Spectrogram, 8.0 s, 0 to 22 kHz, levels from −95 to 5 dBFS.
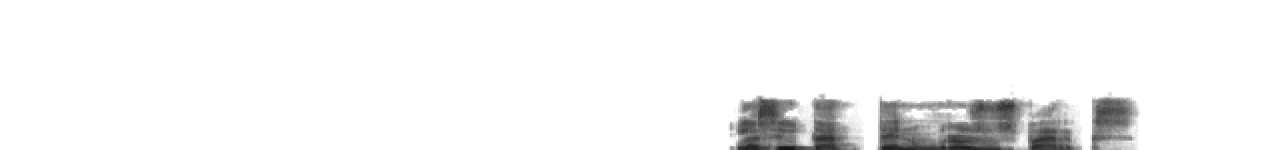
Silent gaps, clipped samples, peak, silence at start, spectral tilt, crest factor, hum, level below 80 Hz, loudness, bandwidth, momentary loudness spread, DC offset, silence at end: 5.42-5.47 s; under 0.1%; -2 dBFS; 4.6 s; -3 dB/octave; 18 dB; none; -62 dBFS; -15 LUFS; 7.8 kHz; 12 LU; under 0.1%; 0.9 s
